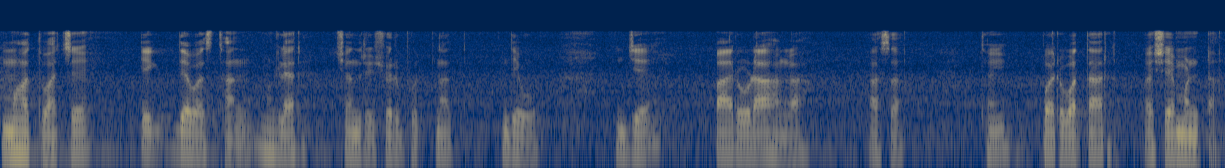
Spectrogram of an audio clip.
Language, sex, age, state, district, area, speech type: Goan Konkani, male, 18-30, Goa, Quepem, rural, spontaneous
